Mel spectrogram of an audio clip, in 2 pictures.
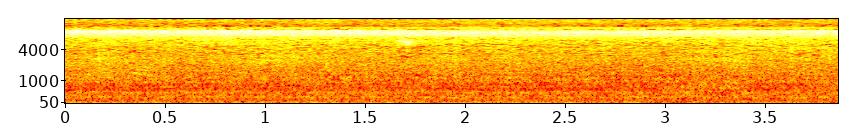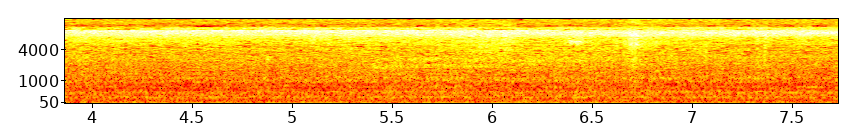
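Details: Buzzing honey bees during the shifting of comb frames into a new box; an unbroken, grainy hum with a persistent shrill high tone and scattered faint ticks.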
